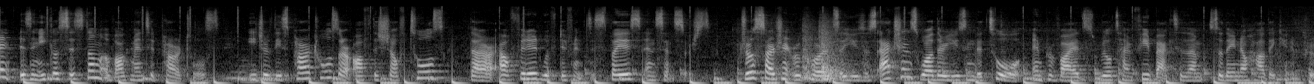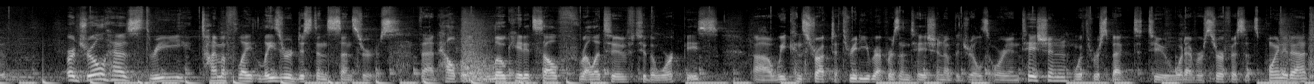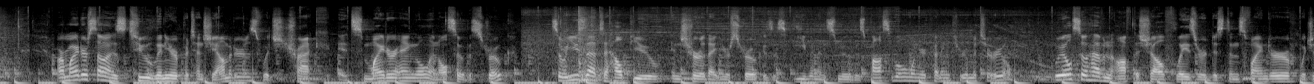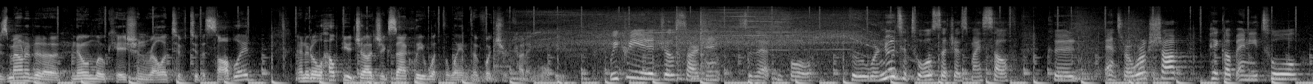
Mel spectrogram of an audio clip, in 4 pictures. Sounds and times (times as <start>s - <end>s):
Music: 0.0s - 52.5s
Speech: 0.0s - 52.5s.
